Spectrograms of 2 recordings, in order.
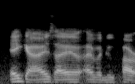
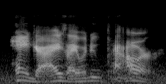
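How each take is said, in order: First: It is said in his natural voice. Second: It is said in a put-on character voice.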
